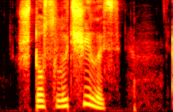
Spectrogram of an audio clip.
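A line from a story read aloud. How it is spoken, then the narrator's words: Soundless mouthed whisper. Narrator (Russian): одними губами прошептала она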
